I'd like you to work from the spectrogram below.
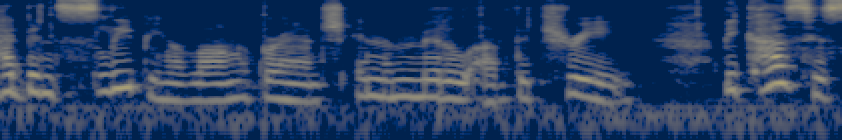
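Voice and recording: The speaker reads aloud in a natural voice, pitch varying in an ordinary way.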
